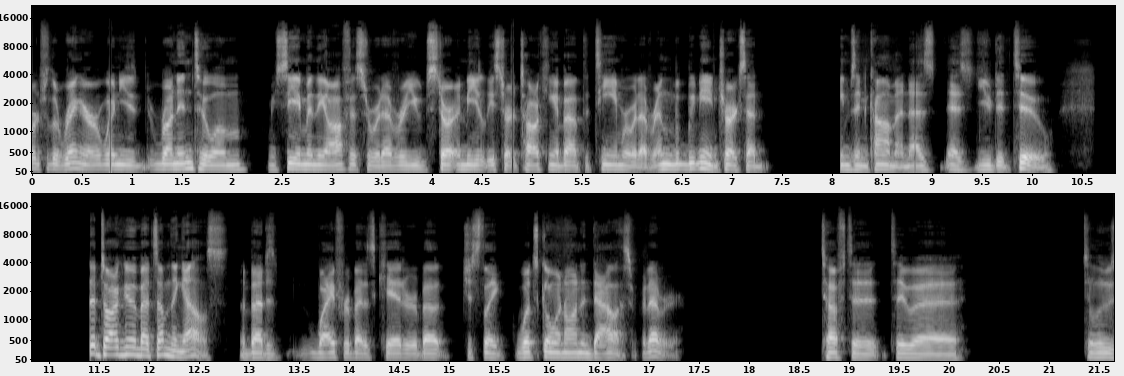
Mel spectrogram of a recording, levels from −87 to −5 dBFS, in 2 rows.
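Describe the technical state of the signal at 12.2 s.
At 12.2 s the speech signal is intact, with no dropout, distortion or other fault.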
